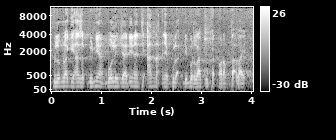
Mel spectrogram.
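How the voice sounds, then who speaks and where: Man, preacher, animated, roomy echoing hall, faint ambience. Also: medium pitch, fast, a little hiss or hum. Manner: lively, animated delivery with playful asides. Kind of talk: religious lecture.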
